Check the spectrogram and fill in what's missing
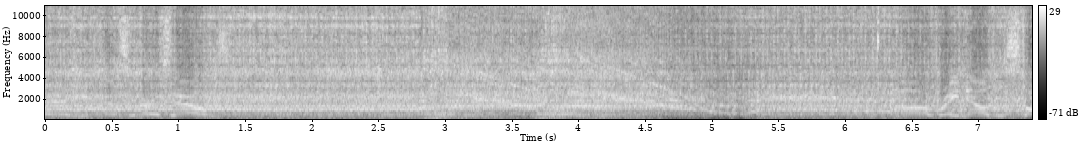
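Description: Honda NM4 motorcycle with stock muffler, idling in neutral and briefly revved, a close mid-pitched engine rumble with pulsing firing beats and a few throttle blips throughout.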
